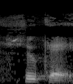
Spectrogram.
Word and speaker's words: psuche: P-S-U-C-H. Long E, suke.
